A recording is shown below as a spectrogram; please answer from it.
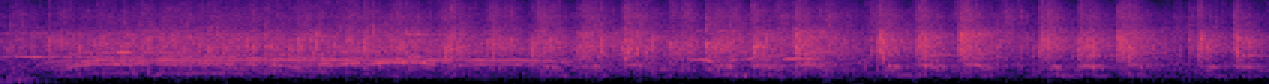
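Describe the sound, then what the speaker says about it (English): Applause from a crowd at a men's college volleyball senior recognition fills a gym, faint and distant, steady at first and then thinning into scattered claps as an announcer's voice carries over it. "Let's have a big round of applause for Jimbo."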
